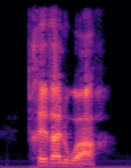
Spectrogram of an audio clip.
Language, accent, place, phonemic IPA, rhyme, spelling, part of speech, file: French, France, Lyon, /pʁe.va.lwaʁ/, -waʁ, prévaloir, verb, LL-Q150 (fra)-prévaloir.wav
- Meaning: 1. to prevail 2. to boast, to claim, to pride oneself on 3. to take advantage of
